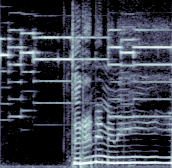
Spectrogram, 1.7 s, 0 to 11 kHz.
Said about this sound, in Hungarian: ha legalább 7 vagy 14 zenés kvarcórád volt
